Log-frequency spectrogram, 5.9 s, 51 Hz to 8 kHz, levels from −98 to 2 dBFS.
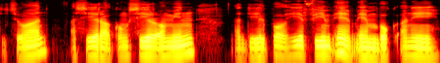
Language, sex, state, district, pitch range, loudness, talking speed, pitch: Mizo, male, Mizoram, Aizawl, 90-100 Hz, -19 LUFS, 165 wpm, 95 Hz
